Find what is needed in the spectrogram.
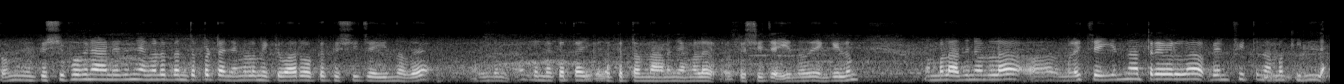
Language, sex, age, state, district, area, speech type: Malayalam, female, 60+, Kerala, Kottayam, urban, spontaneous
